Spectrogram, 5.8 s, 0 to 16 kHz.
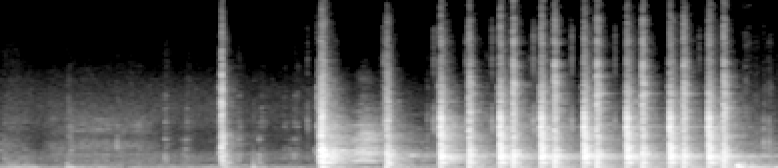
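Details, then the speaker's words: Wright Stander ZK 52-inch mower with Kawasaki FX850V engine: slow, laboured cranking at about three strokes a second that never speeds up or fires; starter suspected faulty and being replaced. "i've got some problems on my right mower the starter but i've got another one coming"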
